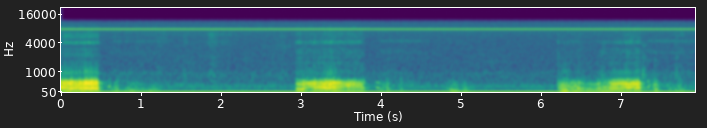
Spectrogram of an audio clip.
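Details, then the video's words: An 11-week-old sleeping Boxer puppy snores, giving three low, raspy breaths about every three seconds, with a faint steady high tone in the background. "Snoring puppy!!"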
